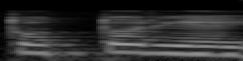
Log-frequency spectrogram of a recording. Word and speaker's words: 도토리: gibi taram şeklinde tottori Geldiğimizde yine kelimenin başı d harfi ile başlamış O yüzden t'ye yakın bir şekilde okuyoruz t harfi zaten T olarak okunuyor kelimenin içerisinde yine r l harfinden sonra ünlü bir harf geldiği için de R şeklinde okuyoruz o yüzden tottori taram chiva tottori tarami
